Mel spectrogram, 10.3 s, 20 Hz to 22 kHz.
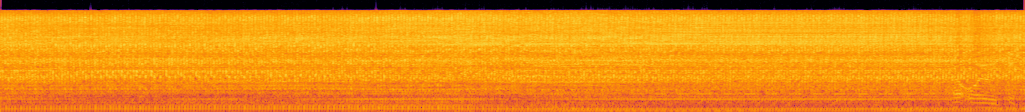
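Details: Land Rover Discovery 2 diesel after injector loom replacement. A steady idle clatter with an even rhythm and no stumble or skipped beats, firing on all cylinders. Definitely no misfire: normal idle.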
